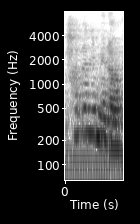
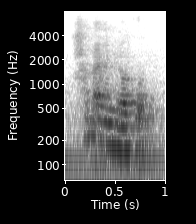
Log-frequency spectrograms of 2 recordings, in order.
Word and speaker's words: 하나님: 하나님의 보아서 나 그래요 여러분 부를 땐 하느님이라고 부르면 안 돼요 하나님이라고 발음하셔야 돼요 하나님이라는 건 안 되는 거예요 하나님이 와서 우리나라 가서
